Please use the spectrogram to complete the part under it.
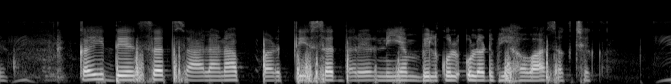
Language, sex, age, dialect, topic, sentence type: Magahi, female, 18-24, Northeastern/Surjapuri, banking, statement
